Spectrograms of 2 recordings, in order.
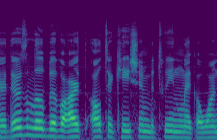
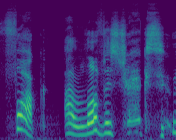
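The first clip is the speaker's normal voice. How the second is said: much higher, slow, comic dismayed cry. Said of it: "First thing I said was".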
